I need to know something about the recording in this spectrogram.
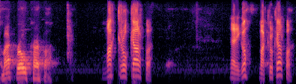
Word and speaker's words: macrocarpa: Mark says it's pronounced macrocarpa.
